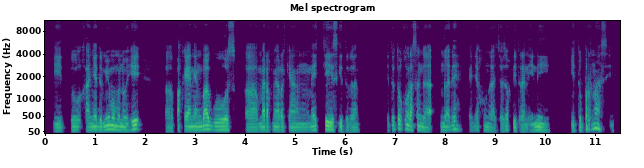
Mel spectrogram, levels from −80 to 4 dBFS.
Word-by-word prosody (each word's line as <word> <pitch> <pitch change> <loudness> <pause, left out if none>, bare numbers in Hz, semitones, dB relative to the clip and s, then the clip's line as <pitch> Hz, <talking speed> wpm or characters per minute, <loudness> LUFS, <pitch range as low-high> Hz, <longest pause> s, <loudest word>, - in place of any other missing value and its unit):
gitu, 95 +2 -4
hanya 95 +1 +2
demi 100 +2 +2
memenuhi, 110 +3 +4 0.5
eee, 90 0 -7
pakaian 100 -1 +2
yang 100 0 +2
bagus, 105 -3 +4 0.2
eee, 90 -1 -1
merek-merek 95 0 0
yang 90 -1 -3
necis 105 0 +4
gitu 90 -1 -3
kan, 90 0 -5 0.6
itu 115 - -5
tuh 135 - +3
aku 130 - 0
ngerasa 105 +1 +1
nggak 90 -2 0 0.2
nggak 95 -1 0
deh 120 -1 -1 0.2
kayaknya 100 +3 -10
aku - - -28
nggak 85 -2 -5
cocok 105 +6 -4
di - - +3
tren 85 0 -5
ini, 90 -1 0 0.4
itu - - -4
pernah 130 +6 +2
sih. 80 - -16
95 Hz, 160 wpm, -25 LUFS, 90-105 Hz, 0.6 s, memenuhi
